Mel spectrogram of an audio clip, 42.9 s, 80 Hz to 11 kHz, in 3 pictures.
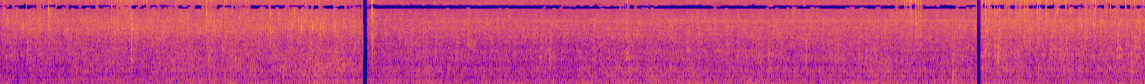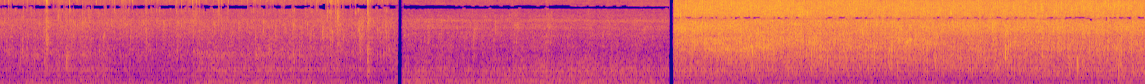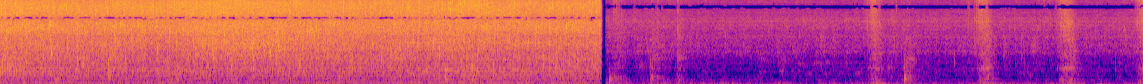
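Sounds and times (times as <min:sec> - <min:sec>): loud steady hiss: 0:19.4 - 0:36.2.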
